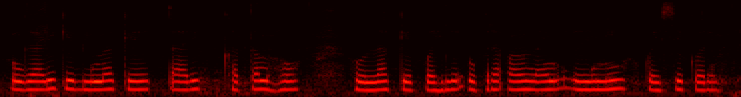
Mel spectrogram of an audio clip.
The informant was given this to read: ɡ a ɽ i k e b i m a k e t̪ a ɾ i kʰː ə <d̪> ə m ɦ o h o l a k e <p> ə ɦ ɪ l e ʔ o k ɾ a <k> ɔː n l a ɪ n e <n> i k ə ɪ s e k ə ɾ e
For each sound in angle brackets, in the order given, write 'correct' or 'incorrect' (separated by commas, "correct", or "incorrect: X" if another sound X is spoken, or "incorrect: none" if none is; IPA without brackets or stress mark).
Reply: incorrect: t̪, correct, incorrect: ʔ, correct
